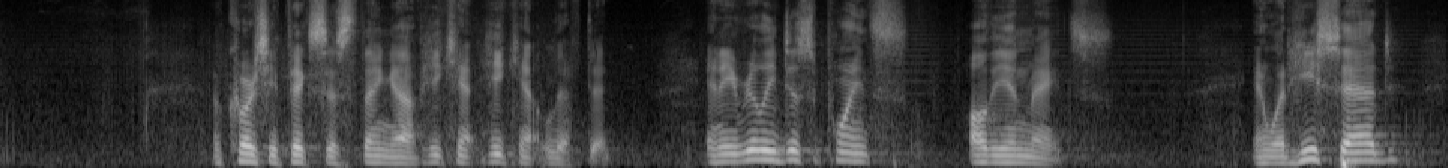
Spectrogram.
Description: Male speaking a monologue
